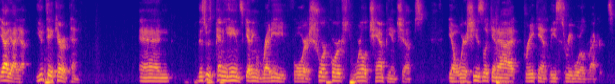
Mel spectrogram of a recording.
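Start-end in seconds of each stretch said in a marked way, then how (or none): 0.0-1.6 bad fake Czech accent, faster. Speaker quotes a man's reply about nationals: bad czech accent. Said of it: "that's a really bad Czech accent".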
